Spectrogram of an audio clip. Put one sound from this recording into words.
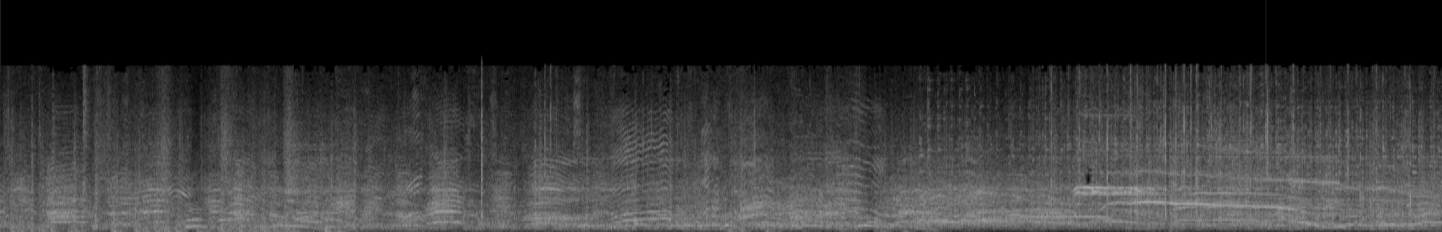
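A large crowd cheers and shouts in an open-air stadium.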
